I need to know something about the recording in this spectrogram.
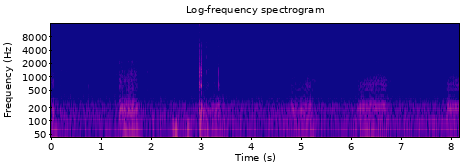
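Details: Shih Tzu dogs snoring while asleep, two of them snoring in turn; soft, low rasping snores come in short bursts about every one to two seconds, separated by quiet breathing, with a brief click partway through.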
